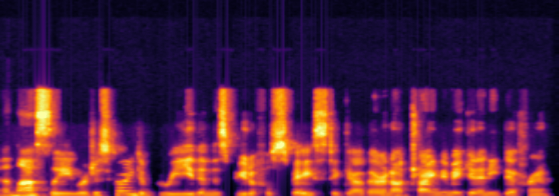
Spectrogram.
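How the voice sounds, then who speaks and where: A woman guiding a breathing meditation, counting slowly in a soft, soothing way. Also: fairly low pitch, vocal fry. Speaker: meditation guide.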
